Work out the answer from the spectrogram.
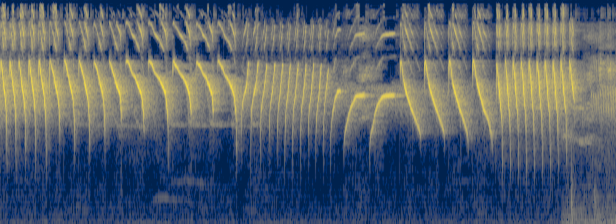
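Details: Canary singing constantly as a tutor for young canaries: long chains of quick descending whistles, a few rising slurs, then a fast burst of repeated notes ending abruptly with a soft thump.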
